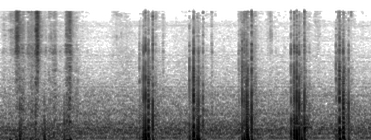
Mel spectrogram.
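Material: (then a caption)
Cardboard. Short nails scratch along the surface of an empty, hollow cardboard toilet roll tube held on a towel. A few soft, dry scrapes come first, then five louder, separate rasping strokes with a bright papery texture over a low hollow body. Each stroke stops quickly with almost no ring.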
